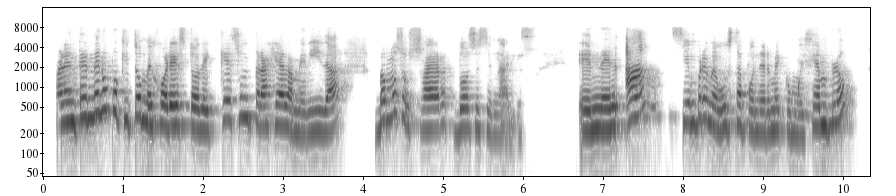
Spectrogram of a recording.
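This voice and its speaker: With lively intonation, a woman speaks at a fairly slow pace in a high voice. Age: 30s. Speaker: financial educator. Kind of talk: webinar lecture.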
